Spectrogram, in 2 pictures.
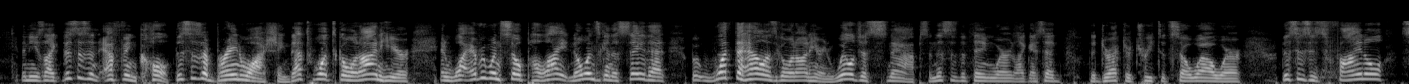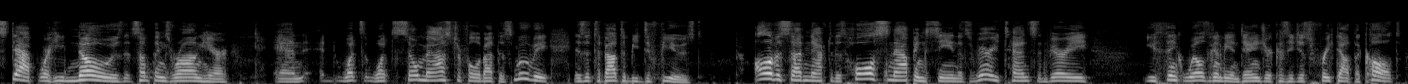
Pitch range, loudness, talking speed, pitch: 150-210 Hz, -24 LUFS, 235 wpm, 175 Hz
